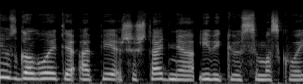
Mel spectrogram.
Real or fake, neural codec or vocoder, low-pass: fake; vocoder, 44.1 kHz, 128 mel bands every 512 samples, BigVGAN v2; 14.4 kHz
